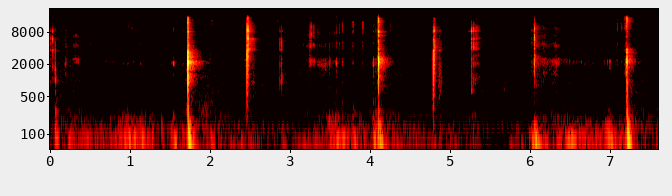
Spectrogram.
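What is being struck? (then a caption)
Plastic game tokens. Yellow-rimmed solid plastic chip-style tokens are held in one hand and shuffled and clicked together with the fingertips and painted nails. Sharp, bright clicks ring off almost instantly at irregular intervals, with soft, low shuffling rustles in between.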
